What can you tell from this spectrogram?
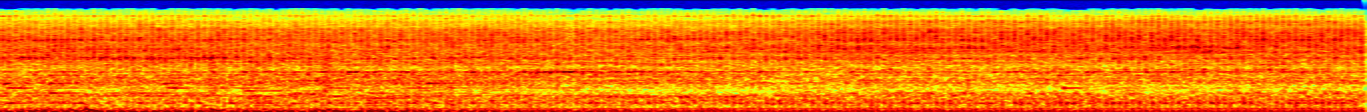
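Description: Small tiller-steered outboard motor running at a steady speed, driving a mini inflatable boat along.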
